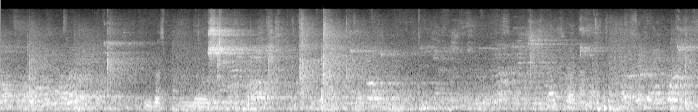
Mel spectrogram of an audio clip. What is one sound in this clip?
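Young men chatter nearby in an echoing sports hall.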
